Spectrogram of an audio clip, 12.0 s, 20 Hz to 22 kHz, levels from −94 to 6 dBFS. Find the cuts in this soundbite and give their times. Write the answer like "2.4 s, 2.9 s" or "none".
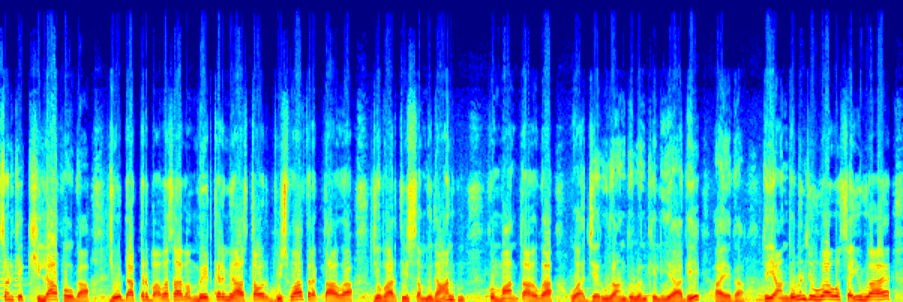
none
